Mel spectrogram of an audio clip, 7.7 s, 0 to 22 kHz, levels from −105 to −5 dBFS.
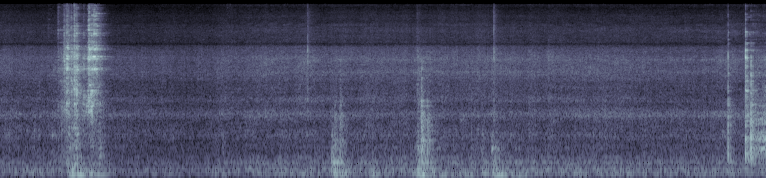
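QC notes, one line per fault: No faults heard in this audio.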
